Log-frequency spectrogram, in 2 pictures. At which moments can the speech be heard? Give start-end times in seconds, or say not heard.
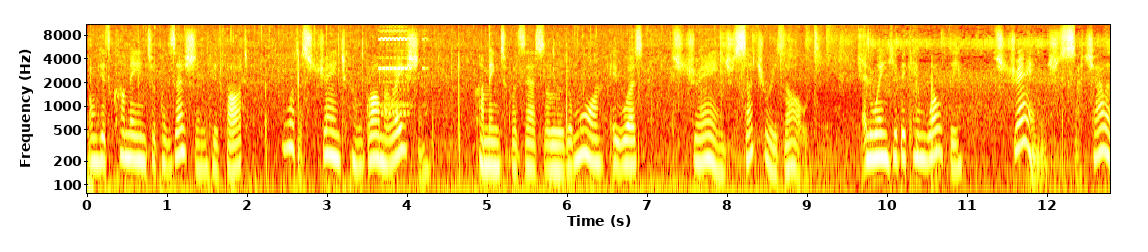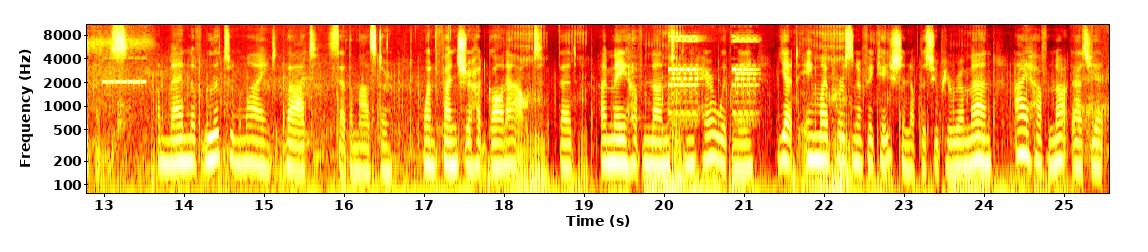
0.0-25.5.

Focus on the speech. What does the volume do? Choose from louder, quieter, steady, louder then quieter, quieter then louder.
steady.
